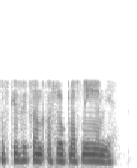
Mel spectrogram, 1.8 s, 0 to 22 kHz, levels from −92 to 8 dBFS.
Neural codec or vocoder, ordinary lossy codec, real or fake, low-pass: codec, 44.1 kHz, 1.7 kbps, Pupu-Codec; none; fake; 3.6 kHz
